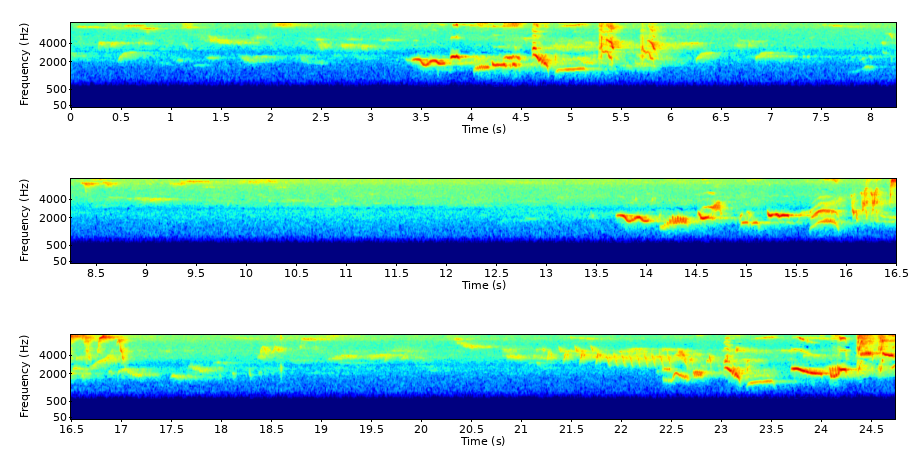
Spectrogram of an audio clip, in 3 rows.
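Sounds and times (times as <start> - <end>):
Common blackbird singing: 0.0 - 24.7.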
